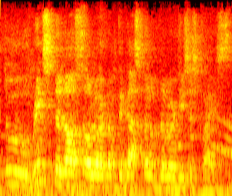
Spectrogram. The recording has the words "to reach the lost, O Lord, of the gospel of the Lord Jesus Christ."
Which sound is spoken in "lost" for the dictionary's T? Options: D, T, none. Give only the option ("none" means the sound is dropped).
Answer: none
